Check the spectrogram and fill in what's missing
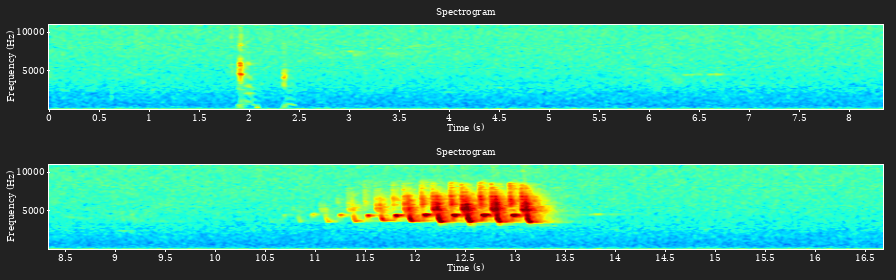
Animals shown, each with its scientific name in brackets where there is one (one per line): Ovenbird (Seiurus aurocapilla)
Black-throated Green Warbler (Setophaga virens)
